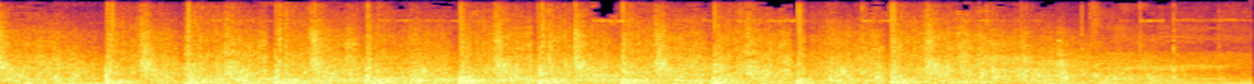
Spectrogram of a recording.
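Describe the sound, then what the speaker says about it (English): Rapid, loud gunfire from a Reservoir Dogs film scene, a dense burst of sharp shots with ricochet-like whines and echoes running continuously for several seconds. "Good shot, Orange"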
